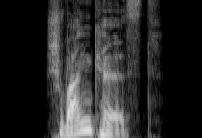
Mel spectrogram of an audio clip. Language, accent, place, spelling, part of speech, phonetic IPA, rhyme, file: German, Germany, Berlin, schwankest, verb, [ˈʃvaŋkəst], -aŋkəst, De-schwankest.ogg
- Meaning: second-person singular subjunctive I of schwanken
